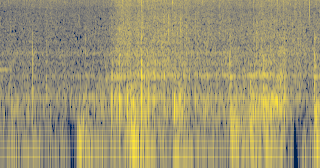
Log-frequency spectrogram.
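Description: Chopped onions, green chillies and tomato pieces sizzling in hot oil in a frying pan. About two seconds in the sizzle grows louder as a spatula stirs them, with light clicks of the spatula against the pan.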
